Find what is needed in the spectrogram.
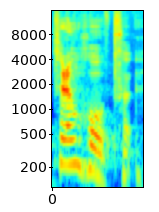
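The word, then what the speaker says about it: Fraunhofer: coordenadora da plataforma FR Froofer, é assim que pronuncia, Franhofer, Franhofer, de novos sistemas alimentares, além de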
